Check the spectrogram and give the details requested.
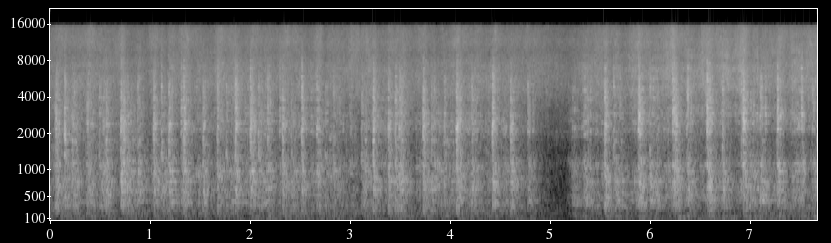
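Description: Chicken livers and onion sizzling in hot oil in a frying pan as they are stirred over a high gas flame, with a dense run of crackles and spits. The sizzle eases briefly about five seconds in.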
